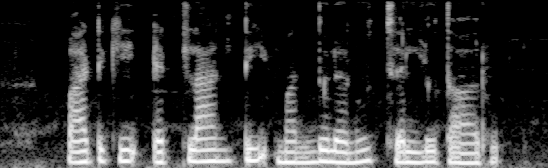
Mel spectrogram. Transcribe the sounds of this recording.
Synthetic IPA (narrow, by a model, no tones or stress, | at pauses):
ʋaːʈikiɛʈlaːɳʈimɐnd̪ulɐnut͡ʃelːut̪aːɾu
